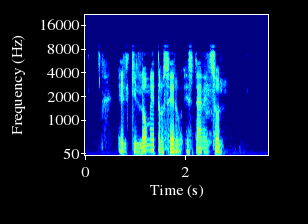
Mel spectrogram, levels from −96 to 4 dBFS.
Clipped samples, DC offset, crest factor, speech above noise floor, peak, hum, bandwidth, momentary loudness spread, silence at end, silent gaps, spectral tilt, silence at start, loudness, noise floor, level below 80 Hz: under 0.1%; under 0.1%; 20 dB; 46 dB; -18 dBFS; none; 9.6 kHz; 19 LU; 0.95 s; none; -4 dB/octave; 0.25 s; -37 LUFS; -84 dBFS; -64 dBFS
